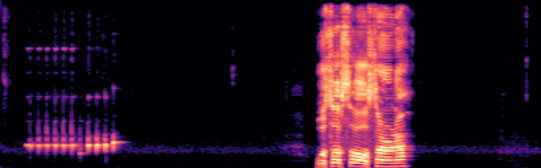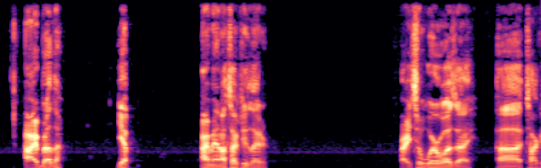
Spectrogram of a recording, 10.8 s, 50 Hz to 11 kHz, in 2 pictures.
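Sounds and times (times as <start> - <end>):
quiet hum: 0.0 - 10.8
phone ringtone for an incoming call beeping: 0.2 - 1.3
speech: 3.2 - 4.2, 5.6 - 6.8, 7.4 - 8.2, 9.4 - 10.8.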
